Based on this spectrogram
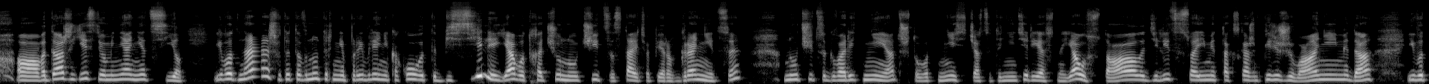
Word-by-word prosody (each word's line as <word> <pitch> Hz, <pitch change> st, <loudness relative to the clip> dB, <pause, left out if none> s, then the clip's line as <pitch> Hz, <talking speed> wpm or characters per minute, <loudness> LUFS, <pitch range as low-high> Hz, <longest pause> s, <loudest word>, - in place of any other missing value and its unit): а 185 Hz, -1 st, +6 dB
вот 205 Hz, -, +1 dB
даже 250 Hz, +1 st, +4 dB
если 250 Hz, -2 st, -2 dB
у -, -, +2 dB
меня 230 Hz, +2 st, 0 dB
нет 225 Hz, -1 st, -2 dB
сил. 185 Hz, -6 st, -2 dB, 0.3 s
И 230 Hz, -, -5 dB
вот, 250 Hz, -2 st, +4 dB
знаешь, 340 Hz, +7 st, +2 dB
вот 220 Hz, +1 st, -8 dB
это 235 Hz, -1 st, -1 dB
внутреннее 230 Hz, -2 st, -1 dB
проявление 220 Hz, +1 st, -2 dB
какого-то 210 Hz, -2 st, -1 dB
бессилия, 195 Hz, -, +5 dB
я 215 Hz, +4 st, +5 dB
вот 205 Hz, -2 st, -2 dB
хочу 195 Hz, +4 st, -3 dB
научиться 190 Hz, -2 st, -3 dB
ставить, 175 Hz, +1 st, -1 dB
во-первых, 160 Hz, -2 st, -6 dB
границы. 210 Hz, -, -1 dB, 0.4 s
Научиться 220 Hz, -1 st, -3 dB
говорить 195 Hz, +2 st, -1 dB
"нет", 210 Hz, -2 st, -1 dB
что 160 Hz, -, -6 dB
вот 165 Hz, +1 st, -7 dB
мне 200 Hz, +3 st, -3 dB
сейчас 165 Hz, -3 st, -7 dB
это 165 Hz, +2 st, -11 dB
неинтересно, 180 Hz, -2 st, -3 dB
я 240 Hz, +10 st, +4 dB
устала, 200 Hz, +3 st, +3 dB
делиться 200 Hz, +6 st, -6 dB
своими, 205 Hz, 0 st, 0 dB
так 195 Hz, -1 st, -6 dB
скажем, 195 Hz, -3 st, -4 dB
переживаниями, 215 Hz, +3 st, +1 dB
да. 200 Hz, +4 st, +3 dB, 0.3 s
И 210 Hz, -, -3 dB
вот 215 Hz, 0 st, +2 dB
205 Hz, 180 wpm, -22 LUFS, 185-225 Hz, 0.4 s, а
